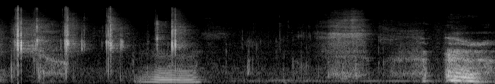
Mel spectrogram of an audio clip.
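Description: Several sharp, crisp cracks in the first two seconds as a hollow fried fuchka (pani puri) shell is broken open by hand, with a short hum from a man in between and a brief falling vocal sound near the end.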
